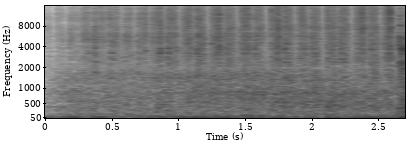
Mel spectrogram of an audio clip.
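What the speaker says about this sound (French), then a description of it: "soit je ponce" Steady, continuous hand sanding of wood, a dry abrasive rubbing texture close by with an even level throughout and no voices.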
